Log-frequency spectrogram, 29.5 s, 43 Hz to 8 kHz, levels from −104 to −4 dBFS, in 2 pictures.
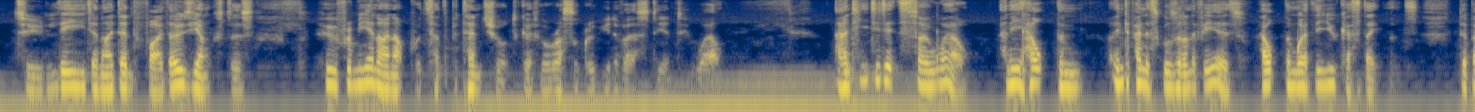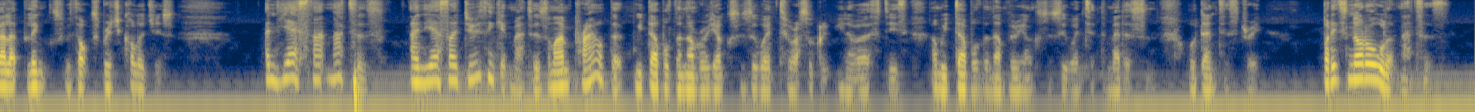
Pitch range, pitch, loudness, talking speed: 110-155 Hz, 130 Hz, -21 LUFS, 195 wpm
